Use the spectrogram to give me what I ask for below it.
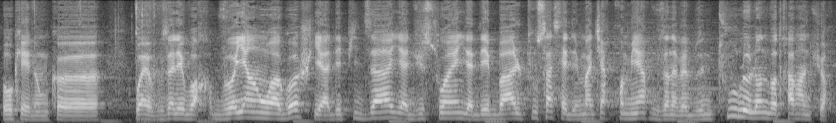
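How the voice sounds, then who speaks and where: A man's voice: mid-range voice, fairly quick, soft background music. A man casually commenting on his gameplay for viewers, talking to them directly, with frequent fillers and restarts. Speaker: gaming YouTuber. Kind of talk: casual let's-play commentary.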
